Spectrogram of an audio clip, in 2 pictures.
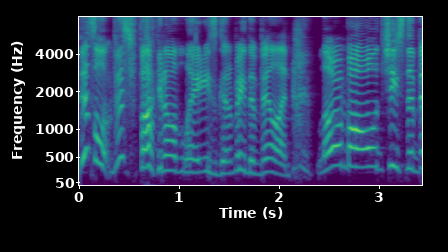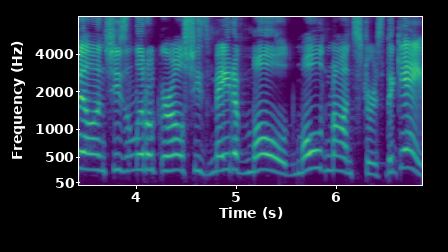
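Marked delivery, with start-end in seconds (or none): none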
